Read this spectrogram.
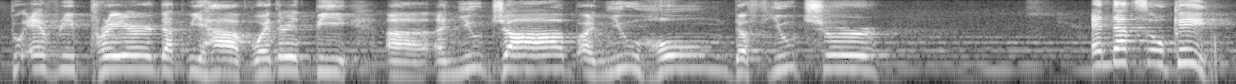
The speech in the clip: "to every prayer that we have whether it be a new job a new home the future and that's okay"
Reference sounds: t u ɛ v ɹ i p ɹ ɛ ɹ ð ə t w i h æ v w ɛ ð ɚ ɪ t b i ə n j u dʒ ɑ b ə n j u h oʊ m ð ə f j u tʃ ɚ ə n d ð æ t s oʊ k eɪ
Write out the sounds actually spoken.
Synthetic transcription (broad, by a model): t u ɛ v ɹ i p ɹ ɛ ɹ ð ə t w i h æ v w ɛ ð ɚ ɪ t b i ə n j u dʒ ɑ b ə n j u h oʊ m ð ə f j u tʃ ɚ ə n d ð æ t s oʊ k eɪ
